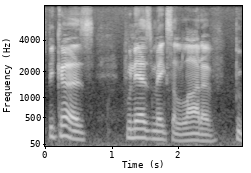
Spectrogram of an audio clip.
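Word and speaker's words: punaise: this is French okay punez now I had to call my dad and ask him how to pronounce this because this is the Cajun word now I've heard it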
